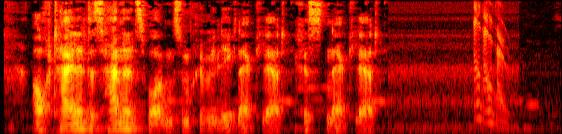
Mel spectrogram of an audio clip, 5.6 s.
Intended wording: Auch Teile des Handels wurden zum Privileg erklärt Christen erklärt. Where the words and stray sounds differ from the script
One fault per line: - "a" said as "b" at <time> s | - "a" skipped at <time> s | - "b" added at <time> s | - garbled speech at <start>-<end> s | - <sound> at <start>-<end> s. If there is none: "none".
- chirp at 4.7-5.1 s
